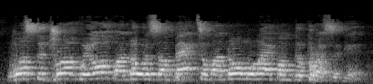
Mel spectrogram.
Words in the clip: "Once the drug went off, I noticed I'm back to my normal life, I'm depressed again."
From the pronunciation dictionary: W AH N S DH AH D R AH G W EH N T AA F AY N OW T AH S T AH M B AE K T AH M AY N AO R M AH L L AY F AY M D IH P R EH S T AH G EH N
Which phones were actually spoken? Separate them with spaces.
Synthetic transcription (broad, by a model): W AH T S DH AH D R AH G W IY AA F AY N OW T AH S AH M B AE K T AH M AY N AO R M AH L L AY F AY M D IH P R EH S AH G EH N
